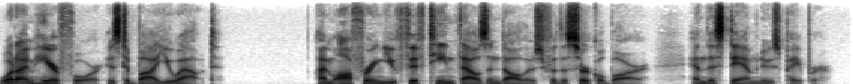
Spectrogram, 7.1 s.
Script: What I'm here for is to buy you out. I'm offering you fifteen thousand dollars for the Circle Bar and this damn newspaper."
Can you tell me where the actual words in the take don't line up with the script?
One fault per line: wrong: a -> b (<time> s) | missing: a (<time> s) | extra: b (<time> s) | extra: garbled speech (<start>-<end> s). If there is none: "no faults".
no faults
